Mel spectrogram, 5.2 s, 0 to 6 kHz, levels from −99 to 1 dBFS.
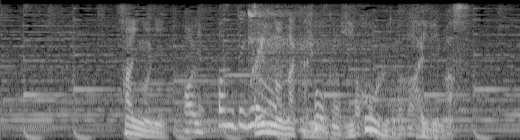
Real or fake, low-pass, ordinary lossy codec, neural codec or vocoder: real; 5.4 kHz; none; none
